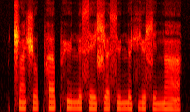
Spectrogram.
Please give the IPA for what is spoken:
ʈ͡ʂãʃopʰɐpʰy nʏseɕœ syn̪øfʲøɬi n̪ã

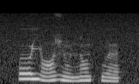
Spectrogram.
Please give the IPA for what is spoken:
o˦jɔ˨˦zũ˨nɔ̃˧ kʷə˨

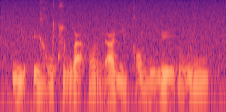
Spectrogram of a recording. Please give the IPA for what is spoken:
ɲɪ˨he˨ɣo˨ t͡su˦wa˨hɔ˨ raː˨ɲi˨kɔ˨ mũ˨neː˦˨ɗoː˨luː˦

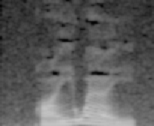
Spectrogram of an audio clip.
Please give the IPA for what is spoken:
qʷẽjwɛ̃j

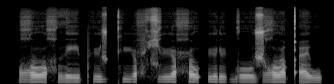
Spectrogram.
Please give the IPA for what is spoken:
ʁoː˨χ ðe˨pʰʏ˦ʒ kʰyː˧ħɕʏː˧ħo˧ ʔʏ˦ɾʏ˨˦ɡoː˨ʒ ʁo˦qʼe˧w

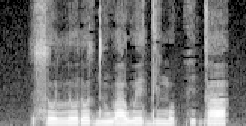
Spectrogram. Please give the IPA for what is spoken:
so˨lo˨˦ɾo˦˨ dũ˨wa˨˦we˧ di˧mo˨ki˧ɡa˦

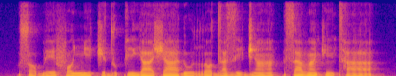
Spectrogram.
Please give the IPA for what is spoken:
sɔ˨beː˨fɔ˦ ɲi˦ t͡ʃɪ˨du˨ki˦ jaː˦ʃaː˦˨ɗuː˦rɔ˦ da˨ zi˨d͡ʒã˦ | sa˦βã˦t͡ʃĩ˨ tʰaː˨

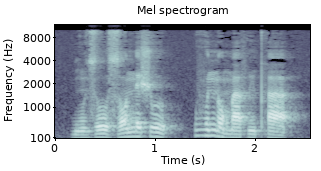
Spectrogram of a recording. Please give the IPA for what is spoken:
ɡũ˨zoː˦˨ zɔ˦nɛ˦ʃʊ˦˨ | vʊ˦nɔ˨ma˨ fĩ˨ pʰa˨

